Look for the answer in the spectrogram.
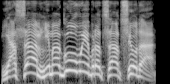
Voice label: call for rescue, russian; Gambler

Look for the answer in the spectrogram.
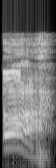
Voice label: Hurt Major, russian; Gambler

